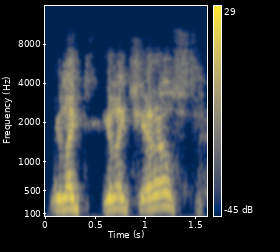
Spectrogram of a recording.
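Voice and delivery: hammed-up Mexican accent. Playing a Mexican alien.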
